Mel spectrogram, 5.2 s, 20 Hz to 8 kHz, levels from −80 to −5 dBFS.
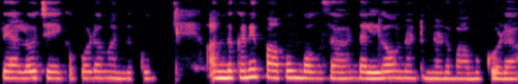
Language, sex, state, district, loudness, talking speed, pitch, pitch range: Telugu, female, Andhra Pradesh, Anantapur, -18 LUFS, 125 wpm, 230 Hz, 220-235 Hz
